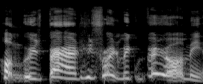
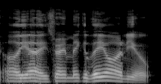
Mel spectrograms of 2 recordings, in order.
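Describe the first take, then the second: First: Much higher and louder, mimicking a whine; whiny mock quote. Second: Said in the usual way. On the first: Mocking Crimson's complaint about Hungry in a high whiny voice. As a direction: whine it like a tattling kid.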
